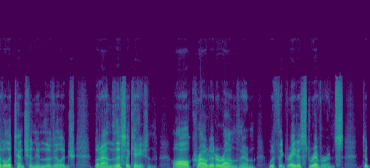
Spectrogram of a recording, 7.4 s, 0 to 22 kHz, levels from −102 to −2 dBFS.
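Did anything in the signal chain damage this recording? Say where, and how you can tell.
No, nothing in the signal chain has damaged this speech recording. At no point can any stage of the chain be heard altering the sound.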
